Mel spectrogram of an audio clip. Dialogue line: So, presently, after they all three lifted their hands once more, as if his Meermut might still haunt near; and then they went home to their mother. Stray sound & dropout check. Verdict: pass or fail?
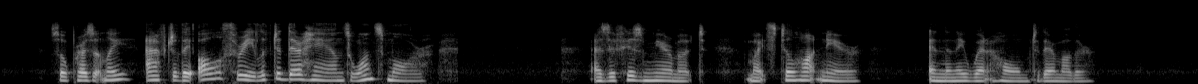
pass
